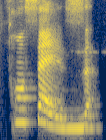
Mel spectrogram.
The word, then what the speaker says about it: française: française. Y ahí no se pronuncia la E, pero se pronuncia la S como una Z.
